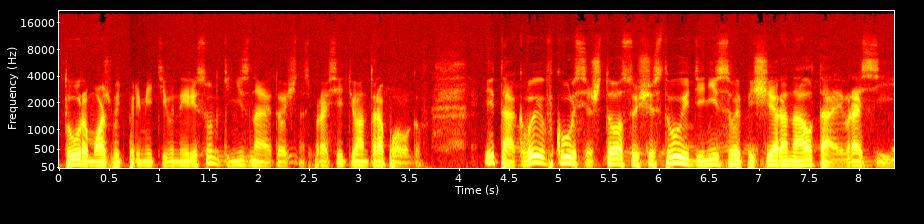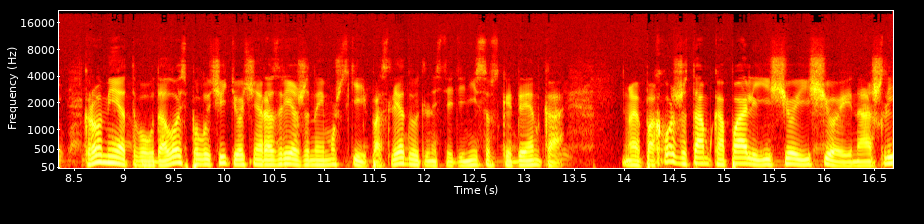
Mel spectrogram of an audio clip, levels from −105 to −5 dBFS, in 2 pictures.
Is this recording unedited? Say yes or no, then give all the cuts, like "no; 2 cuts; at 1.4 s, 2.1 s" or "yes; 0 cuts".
no; 2 cuts; at 4.1 s, 8.6 s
